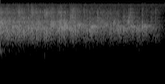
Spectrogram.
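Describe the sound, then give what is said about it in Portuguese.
An audience in a church breaks into sustained applause for God, a dense wash of many hands clapping steadily at a fairly quiet level before gradually tapering off toward the end. “Dá um aplauso a Ele aí.”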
